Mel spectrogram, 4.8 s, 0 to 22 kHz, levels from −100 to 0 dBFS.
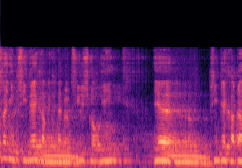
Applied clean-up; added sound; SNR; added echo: neural separator model SepFormer DNS4.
